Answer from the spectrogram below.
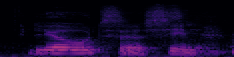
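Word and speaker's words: Liu Cixin: Liu Zixin, mainly translated Ken Liu.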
